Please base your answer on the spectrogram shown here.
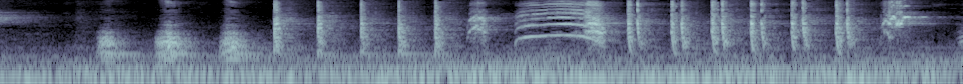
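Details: Black-winged starling singing a rapid series of harsh broadband chacks with one rising-falling harmonic squeal in the middle, over a low steady hum.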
